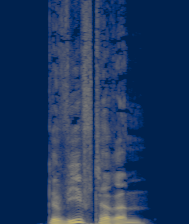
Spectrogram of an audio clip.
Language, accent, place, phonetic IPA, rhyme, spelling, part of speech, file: German, Germany, Berlin, [ɡəˈviːftəʁəm], -iːftəʁəm, gewiefterem, adjective, De-gewiefterem.ogg
- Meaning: strong dative masculine/neuter singular comparative degree of gewieft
